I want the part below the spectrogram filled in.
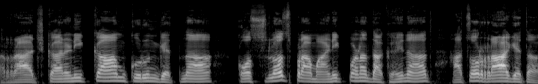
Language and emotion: Goan Konkani, angry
